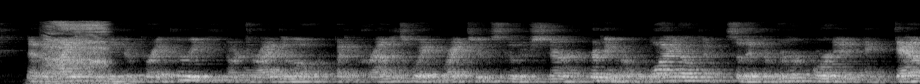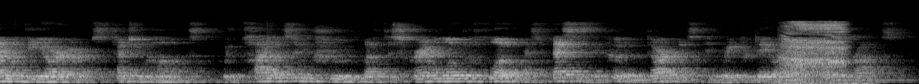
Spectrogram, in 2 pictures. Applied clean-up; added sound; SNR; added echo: none; Breathing; 0 dB; reverberation time 1.3 s.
